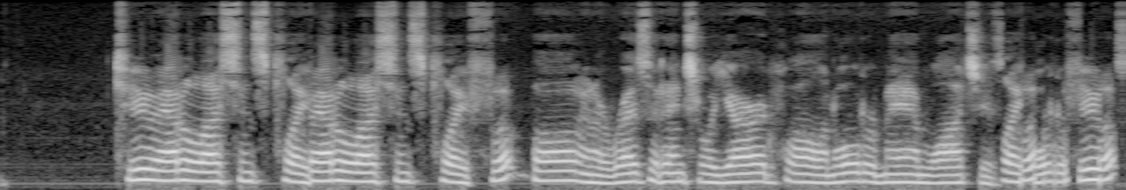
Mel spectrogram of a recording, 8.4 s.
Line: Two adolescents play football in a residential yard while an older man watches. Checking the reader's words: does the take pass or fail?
fail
